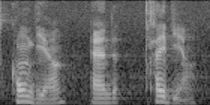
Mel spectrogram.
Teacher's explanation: Most French people would pronounce this word combien with the nasal sound at the end sounding more or less like très bien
